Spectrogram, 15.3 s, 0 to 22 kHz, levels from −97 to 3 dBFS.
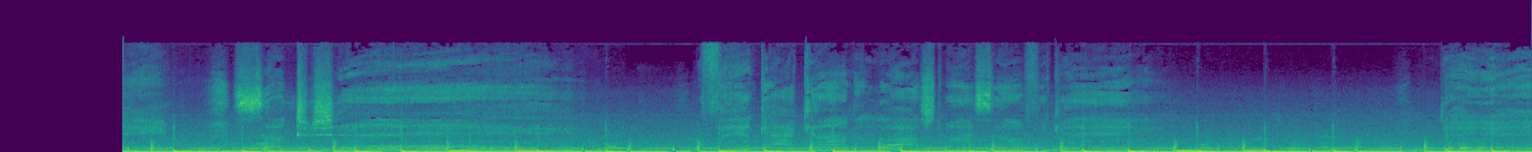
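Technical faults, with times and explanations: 0 to 1.24 s, cut-off start: the opening is pure digital silence, then at 1.24 s the sound drops in already mid-flow, with no attack or fade-in. The capture began late and caught it partway through, so that entry feels abrupt and clipped off.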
